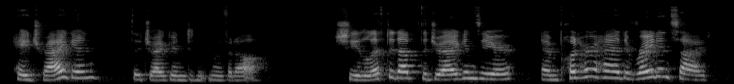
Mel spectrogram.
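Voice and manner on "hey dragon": soft whisper, higher pitch. A narrator reads Elizabeth calling to a sleeping dragon, in a soft whisper. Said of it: "Elizabeth whispered softly".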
